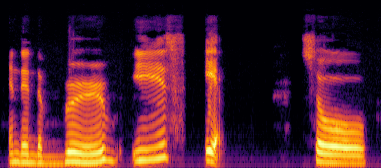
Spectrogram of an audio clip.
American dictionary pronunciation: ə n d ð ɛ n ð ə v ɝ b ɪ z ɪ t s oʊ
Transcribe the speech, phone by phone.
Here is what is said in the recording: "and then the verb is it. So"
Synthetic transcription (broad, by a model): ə n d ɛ n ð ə b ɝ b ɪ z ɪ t s oʊ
